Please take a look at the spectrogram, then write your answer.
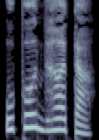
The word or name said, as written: ಉಪದಿಗ್ಧ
